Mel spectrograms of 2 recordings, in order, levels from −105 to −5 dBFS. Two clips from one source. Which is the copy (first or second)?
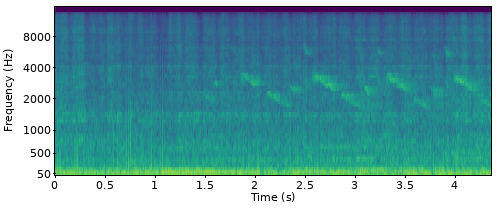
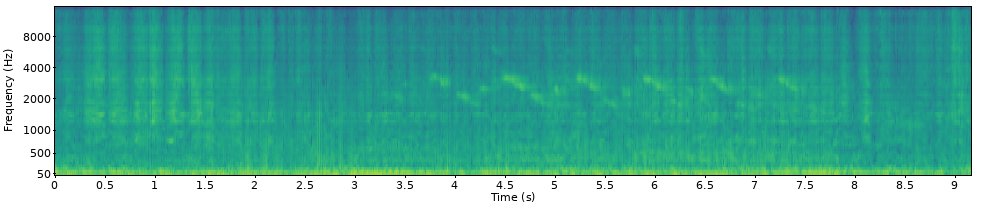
second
